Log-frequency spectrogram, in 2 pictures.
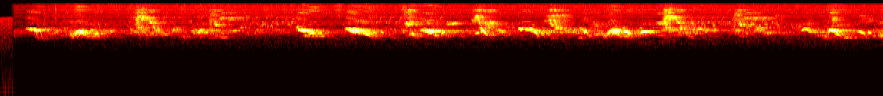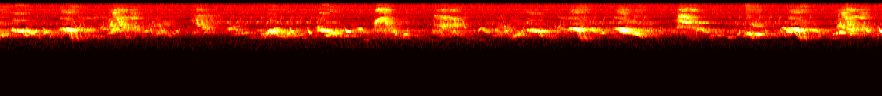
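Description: Songbirds singing outdoors: a continuous run of short, quick chirping phrases, one after another.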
